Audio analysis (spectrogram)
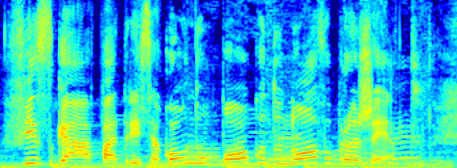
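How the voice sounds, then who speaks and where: A woman's voice: high voice, animated, normal speed, over music. A woman with a Brazilian accent interviewing a colleague in a casual, conversational way. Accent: Brazilian Portuguese. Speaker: interviewer, television colleague of the guest.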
